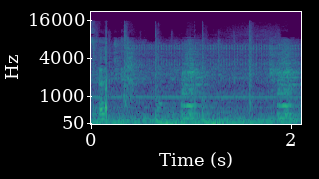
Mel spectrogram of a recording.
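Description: Faint background music and room noise, with a steady thin hum running underneath. The microneedling handpiece is not yet heard firing.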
